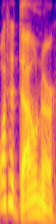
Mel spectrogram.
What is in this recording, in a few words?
"bummer", Irish; Worms Armageddon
